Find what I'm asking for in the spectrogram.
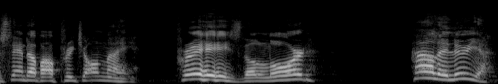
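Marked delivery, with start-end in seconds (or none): none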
